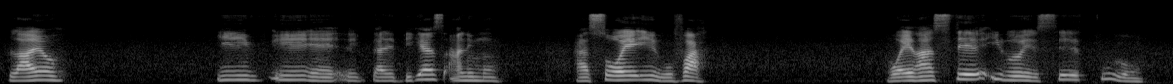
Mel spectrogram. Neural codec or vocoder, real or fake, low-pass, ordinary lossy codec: none; real; 10.8 kHz; none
